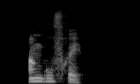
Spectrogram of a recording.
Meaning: 1. to engulf, swallow up 2. to gobble up; to eat up 3. to rush, dive into
- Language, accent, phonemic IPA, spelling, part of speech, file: French, France, /ɑ̃.ɡu.fʁe/, engouffrer, verb, LL-Q150 (fra)-engouffrer.wav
